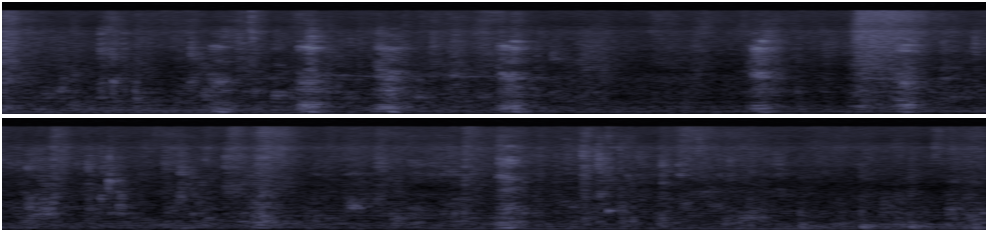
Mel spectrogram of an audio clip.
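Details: Wild boar on its way to breeding, letting out short rough grunts roughly every second in an uneven series, with a brief clatter near the middle and faint background hum.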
